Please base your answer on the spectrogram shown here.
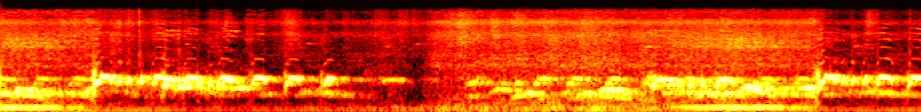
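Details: Local zebra doves singing loudly like a whistle: runs of quick hooked notes, partly masked mid-clip by hiss and a steady low hum, then clearer again at the end.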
